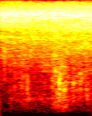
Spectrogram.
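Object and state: Nothing is struck.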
